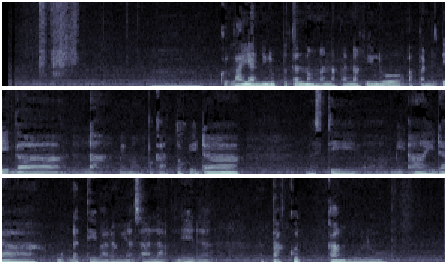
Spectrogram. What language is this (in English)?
Mainstream Kenyah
